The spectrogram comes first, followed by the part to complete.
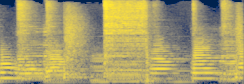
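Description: A small jazz combo playing: trombone over electric keyboard and a drum kit.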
